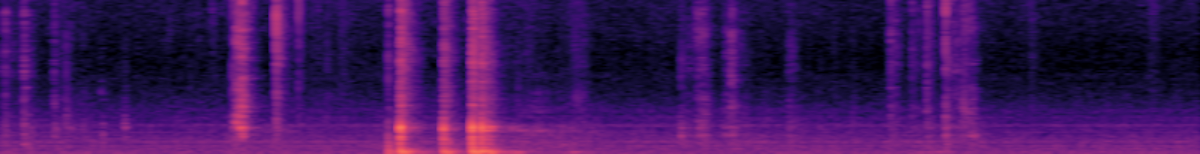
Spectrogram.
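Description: Small handling noises of a servo and its tray being pushed into place inside a carbon-fibre tail boom: light clicks and taps, with a short cluster of louder knocks about three seconds in.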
